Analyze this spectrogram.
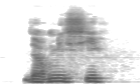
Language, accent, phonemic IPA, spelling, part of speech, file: French, Canada, /dɔʁ.mi.sje/, dormissiez, verb, LL-Q150 (fra)-dormissiez.wav
- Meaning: second-person singular imperfect subjunctive of dormir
